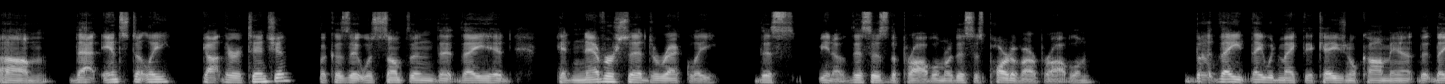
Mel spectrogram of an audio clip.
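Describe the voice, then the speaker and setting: A man with a plain, everyday voice speaks at a fairly low pitch and moderate pace with ordinary pitch variation, the sound dry and close with no echo against a quiet background. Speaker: regional sales manager. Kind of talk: podcast interview answer.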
